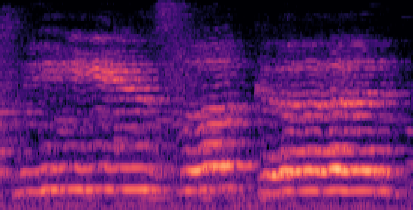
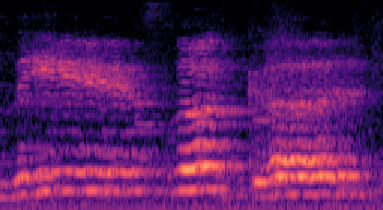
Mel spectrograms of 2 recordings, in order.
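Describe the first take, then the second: No difference in how they are said.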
